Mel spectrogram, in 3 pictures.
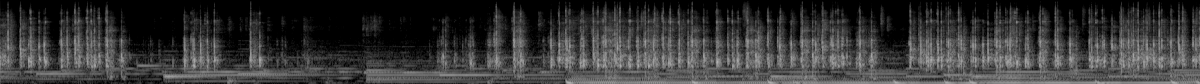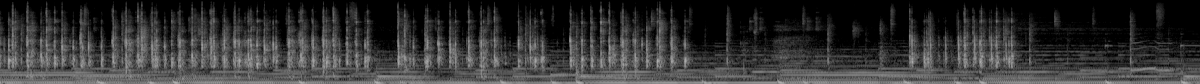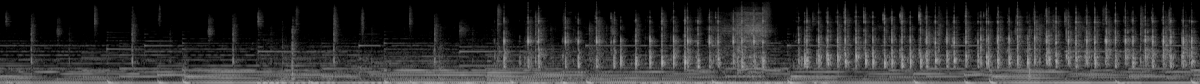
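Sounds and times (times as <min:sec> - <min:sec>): mechanical keyboard typing: 0:00.0 - 0:03.8, 0:04.4 - 0:19.6, 0:21.0 - 0:22.2, 0:29.0 - 0:36.0
soft background music: 0:00.0 - 0:36.0.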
